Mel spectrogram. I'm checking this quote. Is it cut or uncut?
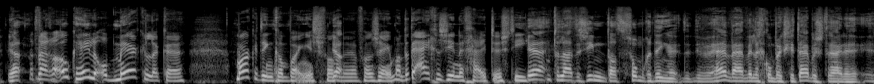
cut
